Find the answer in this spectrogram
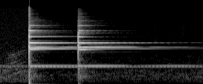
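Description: Silver bell on the front of a procession throne struck twice, about half a second apart, each strike ringing on and fading: the signal to the throne bearers to lift.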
